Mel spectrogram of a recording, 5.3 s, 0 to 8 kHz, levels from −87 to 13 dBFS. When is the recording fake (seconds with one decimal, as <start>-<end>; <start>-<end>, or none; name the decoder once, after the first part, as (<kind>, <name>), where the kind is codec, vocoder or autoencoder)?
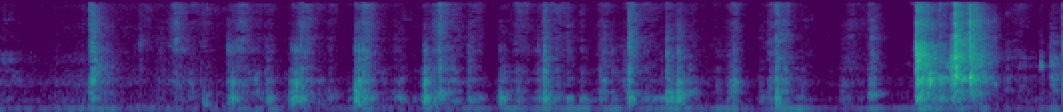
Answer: none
